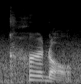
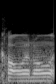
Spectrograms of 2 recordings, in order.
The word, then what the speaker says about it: colonel: but call in all co loa do is pronounced colonel this is the most annoying thing I think like the way I found out that this is the thing is because I said Colin all and then sort of like you're an idiot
